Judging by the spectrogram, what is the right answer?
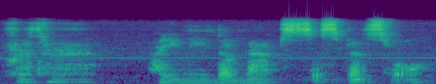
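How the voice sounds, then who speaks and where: A soft-spoken man hosting an ASMR gaming video, reading trivia with casual asides and sometimes dropping into a whisper. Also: fairly low pitch, measured pace, vocal fry, slight background noise.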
